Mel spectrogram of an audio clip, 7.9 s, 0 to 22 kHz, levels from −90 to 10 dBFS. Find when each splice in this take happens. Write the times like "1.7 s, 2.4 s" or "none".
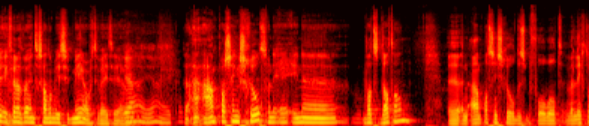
3.5 s, 4.8 s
